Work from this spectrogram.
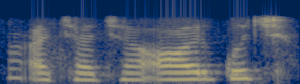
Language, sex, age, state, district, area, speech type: Hindi, female, 18-30, Uttar Pradesh, Jaunpur, urban, conversation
